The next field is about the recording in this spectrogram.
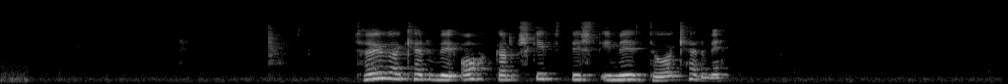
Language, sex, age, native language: Icelandic, female, 50-59, Icelandic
